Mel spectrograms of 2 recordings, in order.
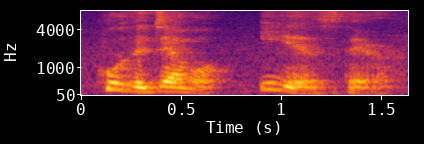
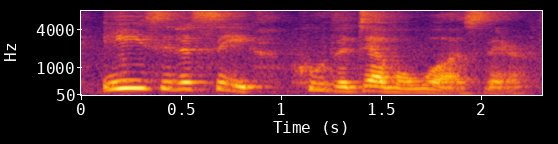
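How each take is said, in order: First: "is" set apart and leaned on; stress on IS. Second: Pointed statement with emphasis on "was"; stress on WAS. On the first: Commentator correcting the tense to the present, stress on "is". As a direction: correct yourself by emphasizing "is". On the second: Commentator judging who the devil was, stress on "was". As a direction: lean on "was" near the end. Restated with a changed verb. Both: Real, not acted.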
